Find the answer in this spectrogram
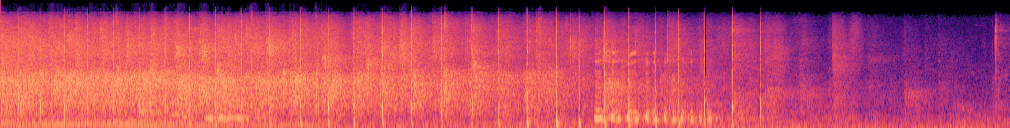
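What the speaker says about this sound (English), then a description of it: "With a round of applause from deep gratitude, you can return to your seats" A church congregation applauds in gratitude, a dense burst of clapping that thins into scattered individual claps and fades out near the end, with faint murmuring and shuffling underneath.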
